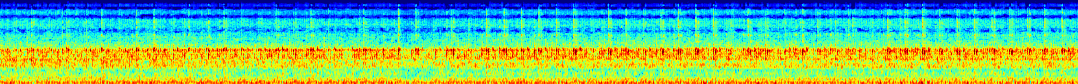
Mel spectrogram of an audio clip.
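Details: Engine at idle: sharp metallic ticks about three a second, high-pitched banging from low in the engine; suspected cracked flexplate or loosening crank bolts, not confirmed.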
